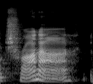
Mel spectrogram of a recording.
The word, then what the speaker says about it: Toronto: Oh, Trana. Okay. Yeah, okay, pronunciation. – That, no matter what anyone tells you guys, that's how you pronounce it.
